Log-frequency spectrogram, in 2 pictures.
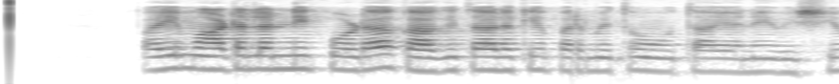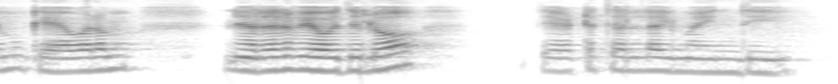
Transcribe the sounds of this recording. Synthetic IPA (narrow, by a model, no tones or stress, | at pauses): pɐjmaːʈɐlɐnːiːkuːɽaːkaːɡit̪aːlɐke̞ːpɐɾimit̪ɐmɐwut̪aːjɐne̞ːʋiʂɐjɐmkɛːʋɐlɐm | nɛlɐɾɐʋjɐʋɐd̪ilo̞ː | t̪ɛːʈɐt̪ɛlːɐjmɐjind̪i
